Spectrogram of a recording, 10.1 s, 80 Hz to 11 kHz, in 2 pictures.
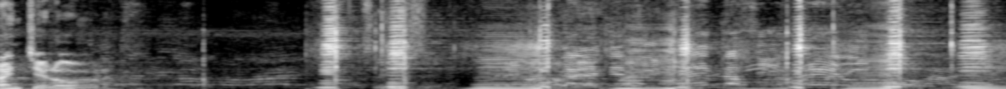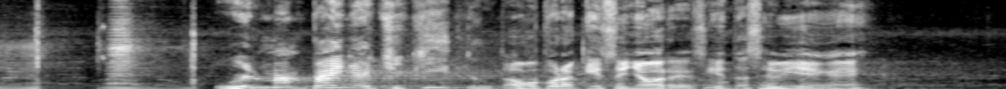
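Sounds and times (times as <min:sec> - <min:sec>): merengue band playing: 0:01.6 - 0:06.4.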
